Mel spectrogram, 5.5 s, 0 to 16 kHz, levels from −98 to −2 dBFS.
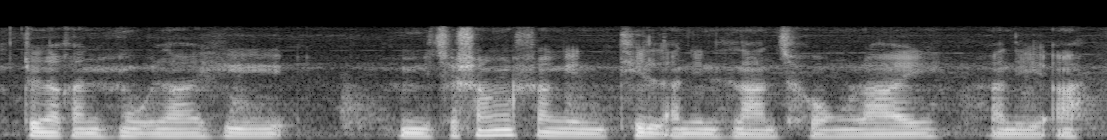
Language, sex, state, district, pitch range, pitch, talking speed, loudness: Mizo, male, Mizoram, Aizawl, 90-100 Hz, 95 Hz, 195 wpm, -18 LUFS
